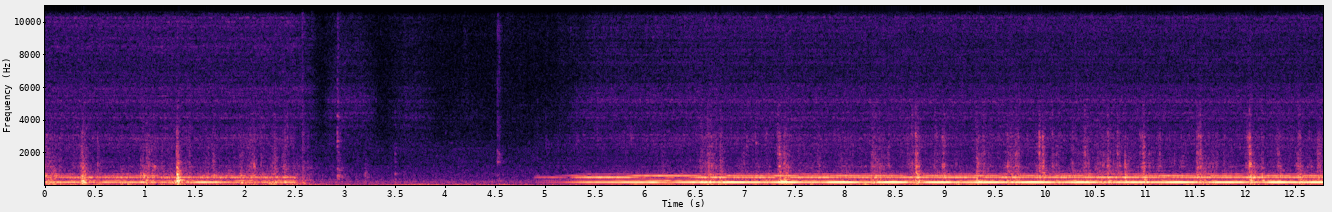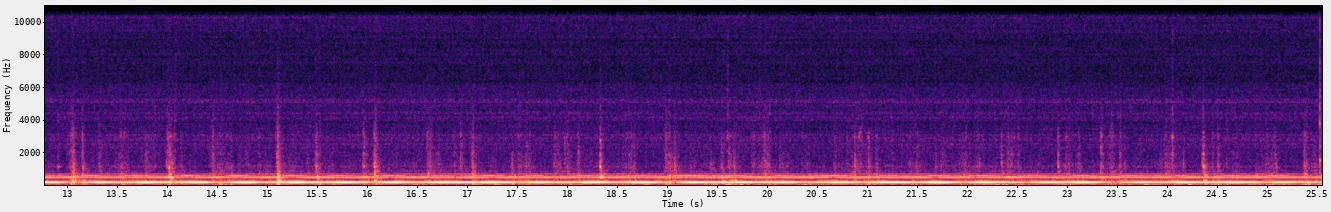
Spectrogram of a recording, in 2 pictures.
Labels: is something being moved around?
yes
